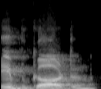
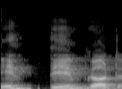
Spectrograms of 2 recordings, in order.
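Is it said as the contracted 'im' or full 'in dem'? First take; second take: contracted; full. First: Two words are merged into one short syllable. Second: Two separate full words are said before the noun. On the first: "ये इकट्ठा मिला के इम बना" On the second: "इन का एन खत्म, देम का डे खत्म"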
